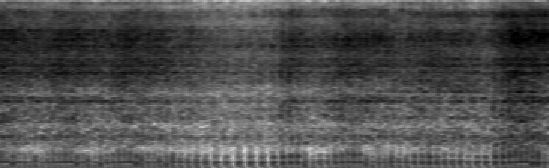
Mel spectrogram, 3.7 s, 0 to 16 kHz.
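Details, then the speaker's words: Triumph Speed 400 that developed engine ticking around 6,000–6,500 km, after a shim (tappet) adjustment: even, steady firing that rises and falls smoothly with the throttle, with no ticking. Normal revving after the repair. "अब इसकी normal आवाज है वो कोई खिच ख ख किसी टाइप की कोई नाउस नहीं"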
